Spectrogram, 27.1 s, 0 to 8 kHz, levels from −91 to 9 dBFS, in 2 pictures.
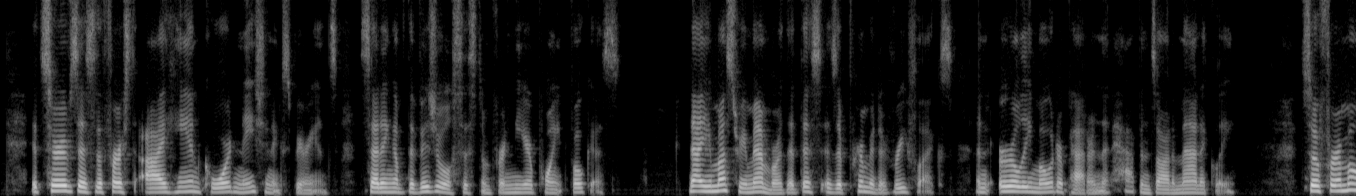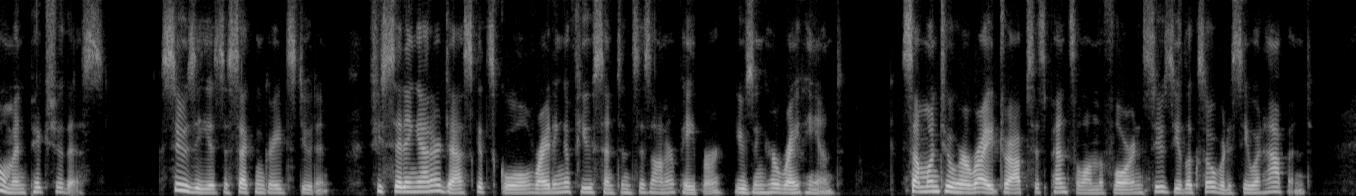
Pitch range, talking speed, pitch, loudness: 155-195 Hz, 185 wpm, 170 Hz, -22 LUFS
